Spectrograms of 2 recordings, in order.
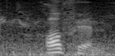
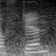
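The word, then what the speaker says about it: often: যেমন সফেন, নট সফটেন, অফেন, নট অফটেন। আচ্ছা, এখানে একটা কথা আছে, নট অফটেন না, অফটেনও হবে, অর্থাৎ এখানে অফেন এবং অফটেন দুটোর উচ্চারণই ঠিক।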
